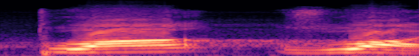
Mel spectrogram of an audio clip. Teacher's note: ہونٹوں کو جب گول کرتے ہیں تو توا اور زوا، یعنی اس میں ایک حرف کا اضافہ ہو جاتا ہے واو کا، توا زوا، یعنی ہونٹ گول کریں گے تو اس طرح یہ ادا ہوگا، جو کہ غلط طریقہ ہے، اور صحیح طریقہ یہ ہے کہ بغیر ہونٹ گول کیے ان کو ادا کیا جائے اور پر اور موٹا ادا کیا جائے.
